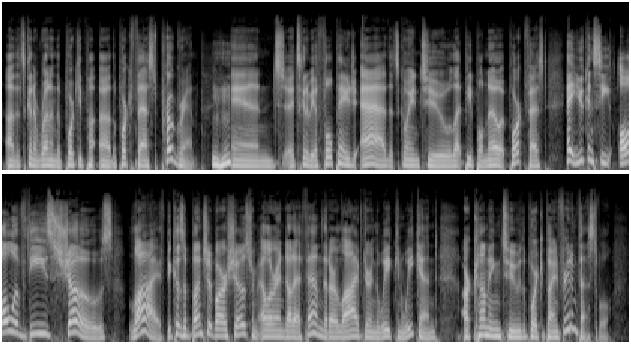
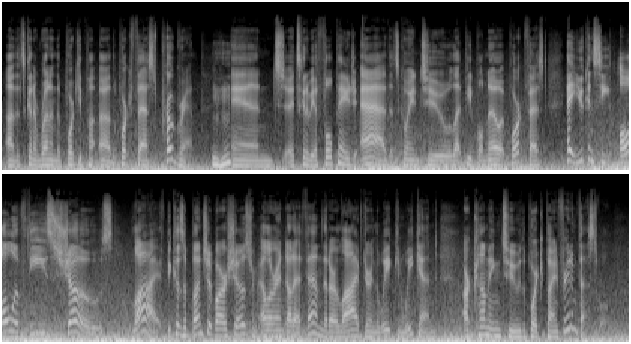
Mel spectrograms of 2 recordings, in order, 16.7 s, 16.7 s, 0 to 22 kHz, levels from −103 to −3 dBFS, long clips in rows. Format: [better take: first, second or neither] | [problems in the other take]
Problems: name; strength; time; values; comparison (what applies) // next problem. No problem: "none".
first | low rumble; noticeable; throughout; 15 dB below the speech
